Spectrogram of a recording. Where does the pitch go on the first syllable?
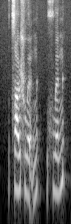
rising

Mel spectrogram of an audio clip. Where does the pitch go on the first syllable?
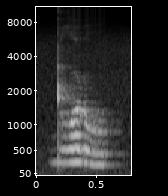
high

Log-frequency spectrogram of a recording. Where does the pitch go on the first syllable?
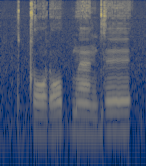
low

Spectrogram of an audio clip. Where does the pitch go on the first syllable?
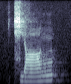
rising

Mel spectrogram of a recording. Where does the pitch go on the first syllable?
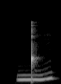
rising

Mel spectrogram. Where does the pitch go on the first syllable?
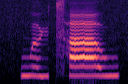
low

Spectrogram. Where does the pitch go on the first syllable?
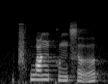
high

